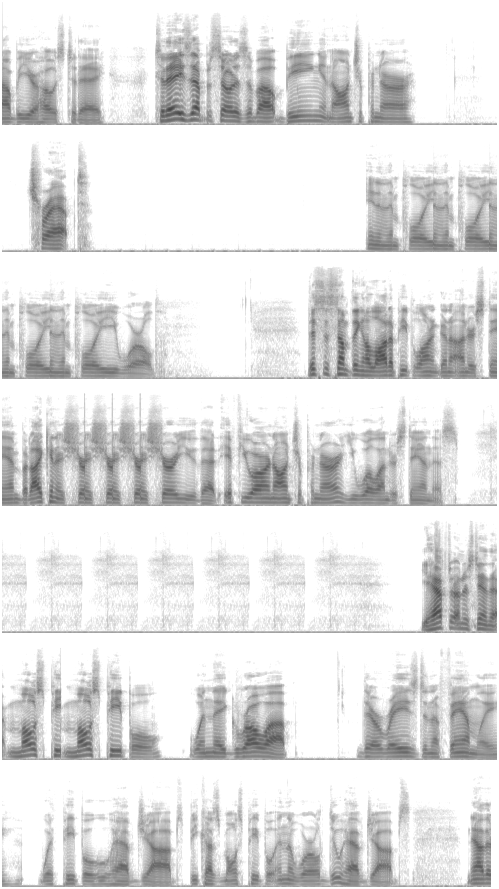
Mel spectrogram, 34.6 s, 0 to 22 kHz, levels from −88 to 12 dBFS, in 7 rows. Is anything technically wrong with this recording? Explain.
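Yes. The speech stutters five times, with the same short stretch played back-to-back: at 6.39 to 7.78 s (a 0.46 s block heard three extra times), 9.27 to 10.94 s (0.56 s, three extra), 15.68 to 16.51 s (0.28 s, three extra), 20.04 to 23.38 s (0.56 s, six extra) and 25.34 to 25.89 s (0.56 s, one extra). This is repeated frames: a run of compressed frames was written or sent again, so the decoder replays it. Each repeat lengthens the audio, by about 7.8 s in total.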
